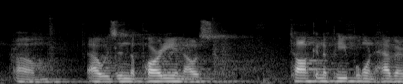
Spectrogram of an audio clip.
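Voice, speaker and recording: A man talks at a fairly quick pace and fairly high pitch in a monotone, flat intonation. Audible room echo and noticeable background noise fill the recording. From Florida, Gulf Coast. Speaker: recovery speaker. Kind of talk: testimony. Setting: stage with audience. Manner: halting, repeats words.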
